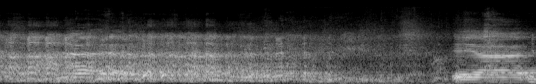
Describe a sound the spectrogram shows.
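Two men laugh heartily close by.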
